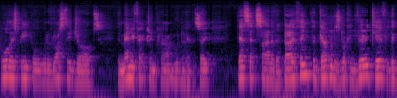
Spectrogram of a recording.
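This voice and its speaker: With a New Zealand accent, a man speaks very fast in a somewhat breathy, dark, mellow tone at medium pitch with ordinary pitch variation. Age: 60s. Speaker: immunologist, research institute director. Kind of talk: radio interview. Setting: radio studio.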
